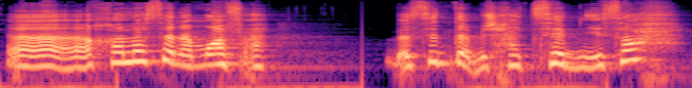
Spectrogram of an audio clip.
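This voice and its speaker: A woman's voice: sits high, fast talker, fairly bright tone. A woman with an Egyptian Arabic accent voicing a jealous, scheming young woman who gets flustered. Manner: wheedling, flustered.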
